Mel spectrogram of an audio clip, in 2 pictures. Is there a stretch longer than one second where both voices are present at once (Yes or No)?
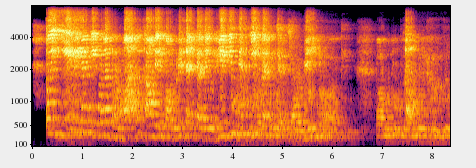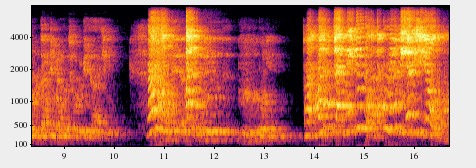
Yes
